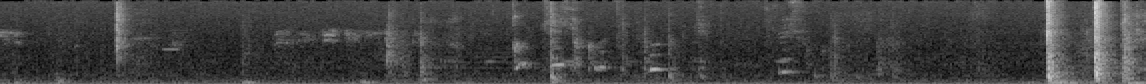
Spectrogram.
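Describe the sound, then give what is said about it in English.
A door thuds shut near the end, a solid knock with a brief rattle, after a few lighter clicks and bumps, while faint voices murmur in the background. “Okay, can you shut the door, please? Will you shut that door?”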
